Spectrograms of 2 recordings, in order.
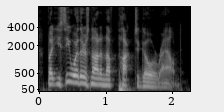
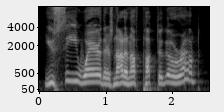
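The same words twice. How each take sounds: First: Said in the usual way. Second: Real voice crack up high at the end; voice squeaking. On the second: Real, not acted. Podcaster making a point about the puck, voice squeaking. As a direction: let the voice squeak accidentally on the last words. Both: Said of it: "my voice just squeaked very badly".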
